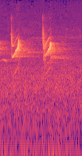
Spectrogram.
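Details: Eurasian nuthatch calling: two loud, clear, sharply rising whistled notes about two-thirds of a second apart, each with a brief trailing tone, against a quiet background.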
